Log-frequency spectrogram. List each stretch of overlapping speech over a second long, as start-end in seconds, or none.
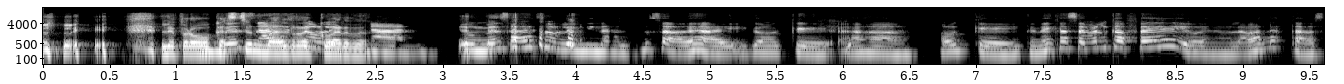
1.1-2.5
